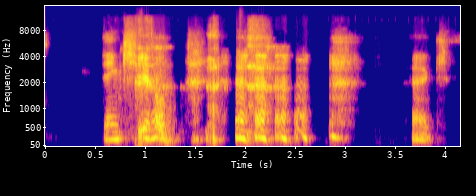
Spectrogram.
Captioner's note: laughs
